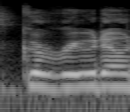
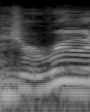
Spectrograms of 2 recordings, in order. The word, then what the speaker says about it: Gerudo: some voice acting and i realized it's gerudo not gerudo no i realized there were so many things i remember getting into very heated debates about it's the gerudo not the gerudo and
